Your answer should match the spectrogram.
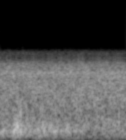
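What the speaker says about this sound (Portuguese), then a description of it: "Com vento muito forte aqui na região da Avenida Paulista." Strong gusty wind buffeting the microphone on Avenida Paulista in São Paulo during a rainstorm, a loud steady rushing roar with no distinct breaks and no voices.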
